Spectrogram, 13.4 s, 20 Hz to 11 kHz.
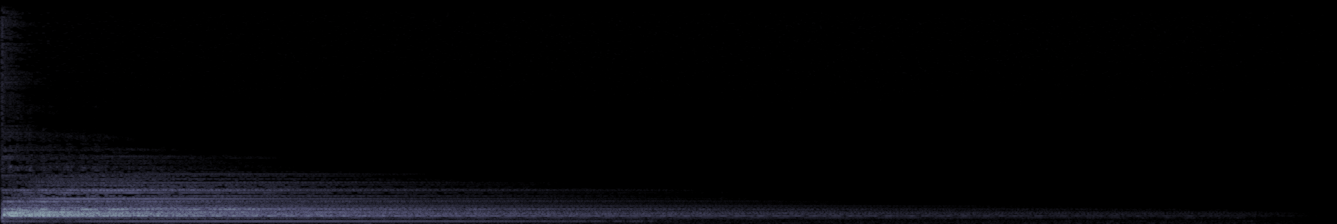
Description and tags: Single hit on an old Zildjian crash cymbal, recorded with a stereo pair of AKG C414 XLII's.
